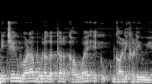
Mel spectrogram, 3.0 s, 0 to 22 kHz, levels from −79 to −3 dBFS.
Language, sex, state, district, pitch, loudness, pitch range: Hindi, male, Chhattisgarh, Rajnandgaon, 130 Hz, -14 LUFS, 120-140 Hz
